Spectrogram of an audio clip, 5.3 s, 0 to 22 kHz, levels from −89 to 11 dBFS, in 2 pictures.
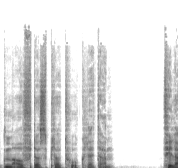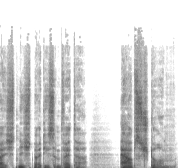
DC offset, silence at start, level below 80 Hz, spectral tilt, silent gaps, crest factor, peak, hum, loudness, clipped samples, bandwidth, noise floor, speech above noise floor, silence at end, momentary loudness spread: under 0.1%; 0.05 s; -40 dBFS; -4.5 dB/octave; none; 22 dB; 0 dBFS; none; -22 LUFS; under 0.1%; 19 kHz; -76 dBFS; 55 dB; 0.05 s; 13 LU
